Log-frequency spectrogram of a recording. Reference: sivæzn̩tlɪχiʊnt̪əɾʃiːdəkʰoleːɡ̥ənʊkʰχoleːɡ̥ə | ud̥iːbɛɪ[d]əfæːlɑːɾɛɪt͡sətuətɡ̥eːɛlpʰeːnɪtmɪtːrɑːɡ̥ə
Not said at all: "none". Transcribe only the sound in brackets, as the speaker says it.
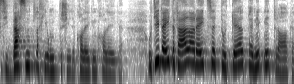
d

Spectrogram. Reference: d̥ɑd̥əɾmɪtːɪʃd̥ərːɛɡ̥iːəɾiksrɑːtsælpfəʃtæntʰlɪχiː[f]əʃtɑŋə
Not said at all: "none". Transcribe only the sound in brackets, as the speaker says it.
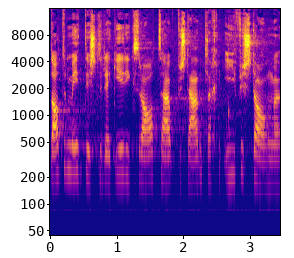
f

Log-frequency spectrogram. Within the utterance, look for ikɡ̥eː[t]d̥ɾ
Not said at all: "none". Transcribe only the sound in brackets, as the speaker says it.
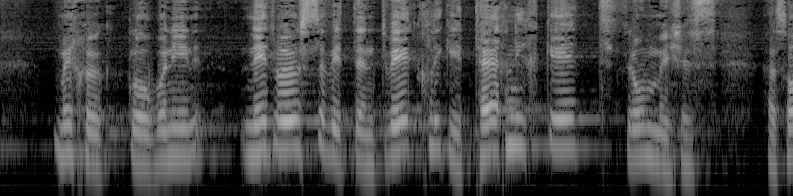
t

